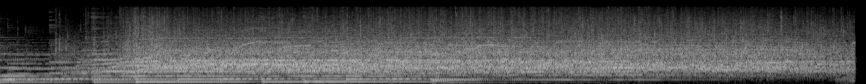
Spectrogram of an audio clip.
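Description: A song ending on long-held low notes while a studio audience breaks into applause, which swells about a second in. The music drops away after about four seconds and the applause carries on.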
